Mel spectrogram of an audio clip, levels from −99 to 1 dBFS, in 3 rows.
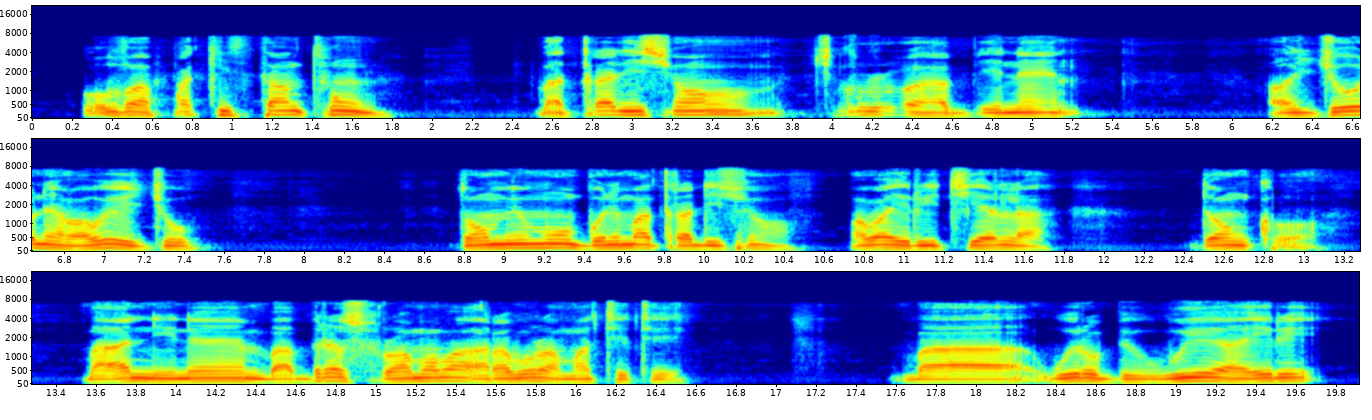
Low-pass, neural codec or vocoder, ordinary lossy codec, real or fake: none; none; none; real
